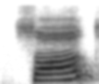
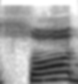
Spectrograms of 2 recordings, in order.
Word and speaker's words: ص: And of course, it's a heavy sound or full mouth letter. And regarding the air, of there's a lot of air, so it's a voiceless. So with Sod, my dear sisters, both sound and air are running when I'm pronouncing.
